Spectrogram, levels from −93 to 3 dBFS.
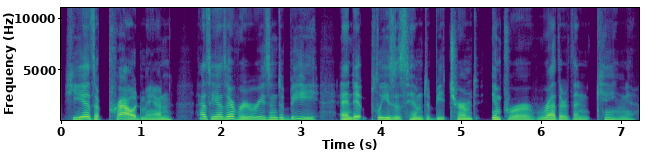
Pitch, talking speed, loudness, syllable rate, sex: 140 Hz, 190 wpm, -20 LUFS, 4.9 syllables/s, male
